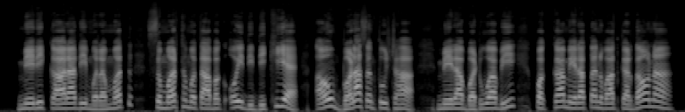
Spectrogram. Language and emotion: Dogri, happy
